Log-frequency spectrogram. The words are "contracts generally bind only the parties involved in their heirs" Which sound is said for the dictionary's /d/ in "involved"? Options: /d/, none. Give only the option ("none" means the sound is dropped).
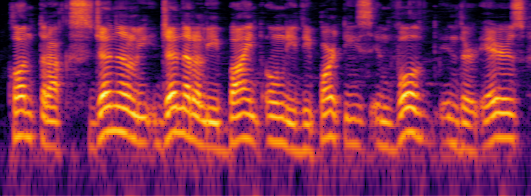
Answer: /d/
